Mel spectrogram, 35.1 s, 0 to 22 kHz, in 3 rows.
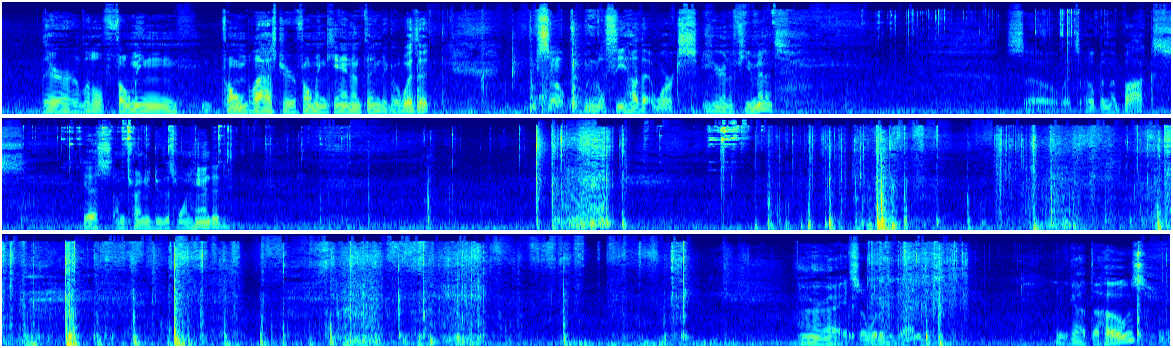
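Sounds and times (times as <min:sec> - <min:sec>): cardboard and plastic packaging rustling: 0:19.1 - 0:30.8, 0:31.6 - 0:33.3.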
